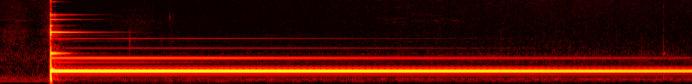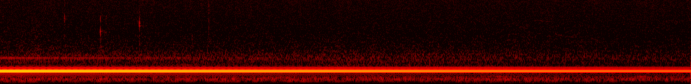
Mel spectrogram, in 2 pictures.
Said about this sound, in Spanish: Ahora escucharás el sonido de una campana. Date cuenta del momento en el que dejes de escuchar el sonido.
